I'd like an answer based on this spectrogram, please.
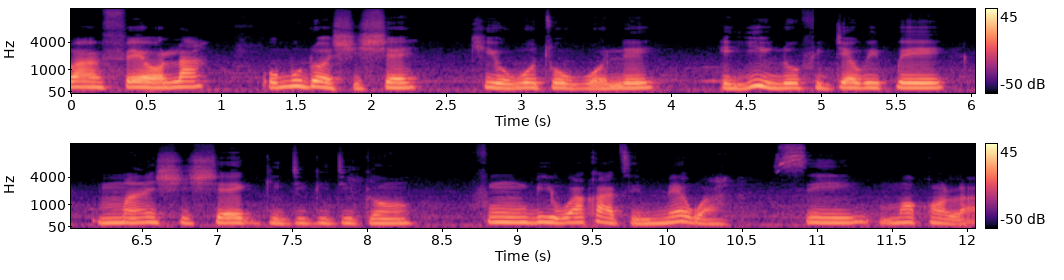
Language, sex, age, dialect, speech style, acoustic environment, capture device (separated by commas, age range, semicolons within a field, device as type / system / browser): Yoruba, female, 45-54, Nigeria - Lagos Yoruba, relaxed, people talking; traffic; appliances, mobile / Linux / Chrome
